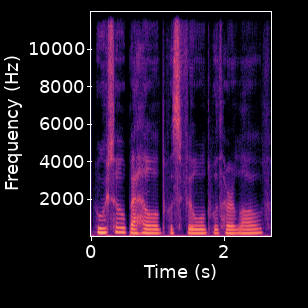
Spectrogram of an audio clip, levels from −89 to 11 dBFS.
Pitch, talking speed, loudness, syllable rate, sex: 205 Hz, 155 wpm, -17 LUFS, 3.8 syllables/s, female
